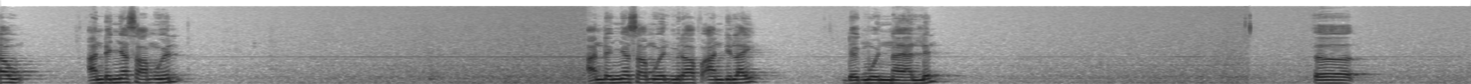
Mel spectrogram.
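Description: A young man speaks calmly into a microphone, in short phrases with long pauses.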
